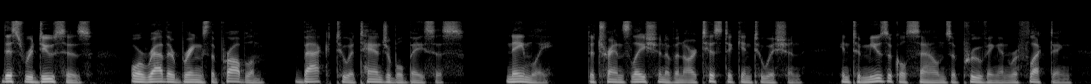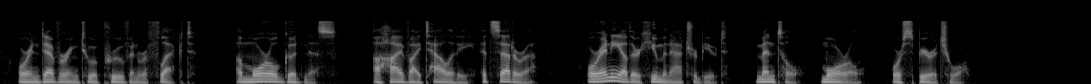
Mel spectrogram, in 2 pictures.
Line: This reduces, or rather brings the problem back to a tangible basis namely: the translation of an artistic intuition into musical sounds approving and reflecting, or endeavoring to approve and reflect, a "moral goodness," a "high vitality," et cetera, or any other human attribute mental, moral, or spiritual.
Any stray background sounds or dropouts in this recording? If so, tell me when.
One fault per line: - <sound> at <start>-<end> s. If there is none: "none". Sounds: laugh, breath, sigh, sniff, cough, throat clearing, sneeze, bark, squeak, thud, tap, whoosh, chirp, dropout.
none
